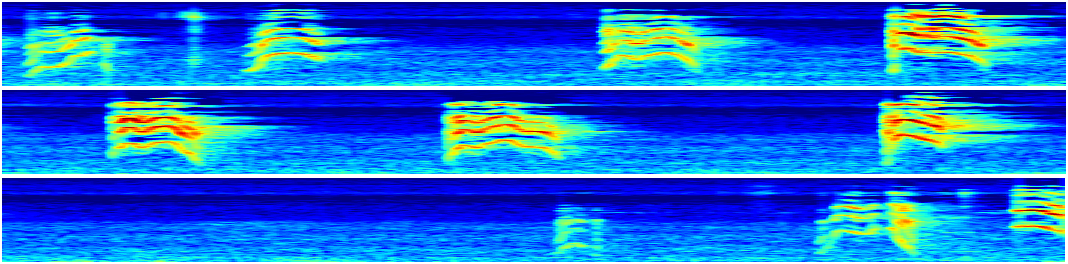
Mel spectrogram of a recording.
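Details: Ringneck parrot kept as a pet giving its natural calls: a rhythmic series of loud, grating, downslurred squawks about once a second, with a pause midway.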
